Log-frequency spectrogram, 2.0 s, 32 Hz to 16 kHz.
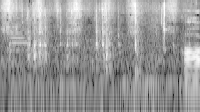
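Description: Hand-turned Torx T30 screwdriver loosening a server CPU heatsink's screws: a rapid run of small clicks and scraping.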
